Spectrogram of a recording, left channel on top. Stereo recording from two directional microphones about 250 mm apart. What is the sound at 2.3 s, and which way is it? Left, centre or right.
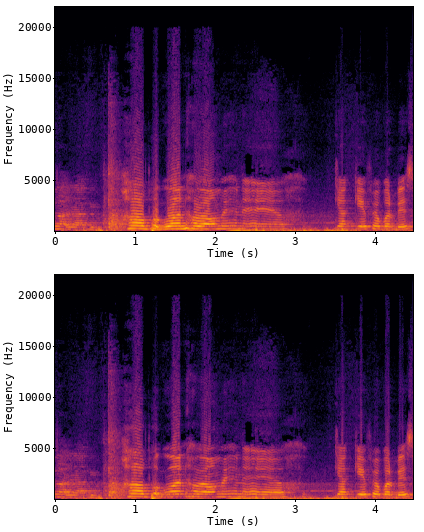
Speech, centre.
